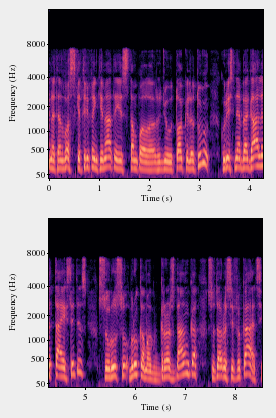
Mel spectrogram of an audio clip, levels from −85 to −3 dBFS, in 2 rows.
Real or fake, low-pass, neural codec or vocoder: fake; 7.2 kHz; codec, 16 kHz, 4.8 kbps, FACodec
